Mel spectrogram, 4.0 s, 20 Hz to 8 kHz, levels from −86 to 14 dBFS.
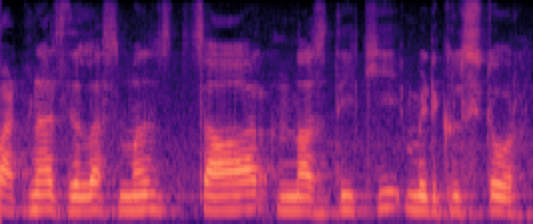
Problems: none marked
